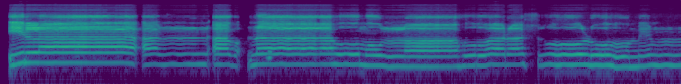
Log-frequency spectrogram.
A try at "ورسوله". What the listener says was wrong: Hu-nya panjang. Hu-nya panjang. Rasul. Iya, hu-nya panjang.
